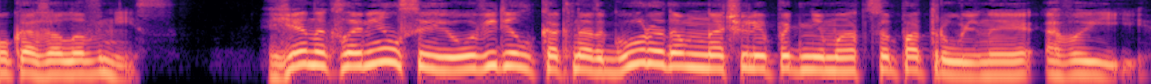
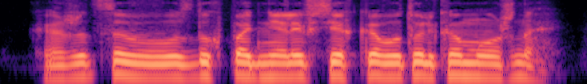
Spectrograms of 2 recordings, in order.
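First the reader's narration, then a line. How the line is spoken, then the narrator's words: Muttered. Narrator (Russian): пробормотал я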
